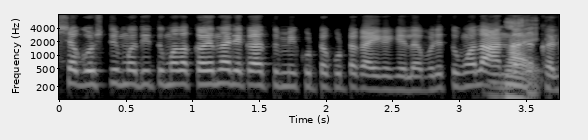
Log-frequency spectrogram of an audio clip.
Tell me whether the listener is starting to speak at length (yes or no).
no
